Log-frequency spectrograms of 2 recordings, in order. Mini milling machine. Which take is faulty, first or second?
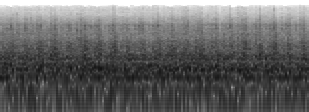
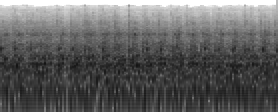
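second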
